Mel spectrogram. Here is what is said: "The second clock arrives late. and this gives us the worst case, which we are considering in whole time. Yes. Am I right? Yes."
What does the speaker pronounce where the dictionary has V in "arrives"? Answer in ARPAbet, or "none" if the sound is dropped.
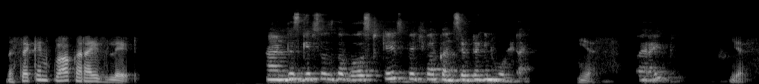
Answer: V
